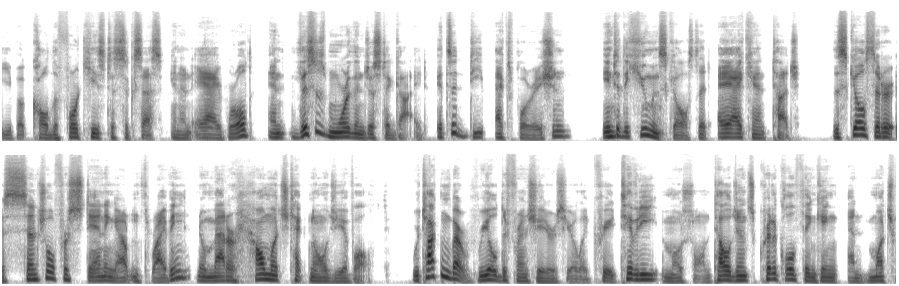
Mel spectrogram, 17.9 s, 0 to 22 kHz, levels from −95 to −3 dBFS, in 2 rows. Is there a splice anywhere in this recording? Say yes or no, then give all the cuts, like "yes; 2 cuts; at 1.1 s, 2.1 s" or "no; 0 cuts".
no; 0 cuts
